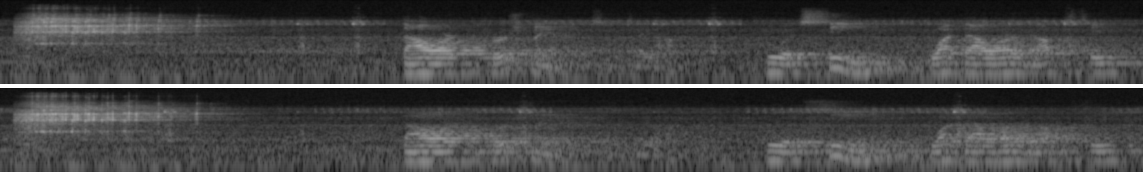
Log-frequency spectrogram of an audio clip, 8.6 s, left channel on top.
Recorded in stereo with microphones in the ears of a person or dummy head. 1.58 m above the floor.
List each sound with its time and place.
0.1 s a whoosh: 20° right (ahead or behind), 0.8 m
3.0 s a man speaking: 70° left (ahead or behind), 1.2 m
